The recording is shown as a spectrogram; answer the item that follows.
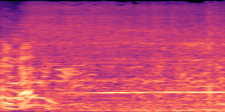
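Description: Steam hissing in a street market, under a single steady held tone that comes in about half a second in.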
